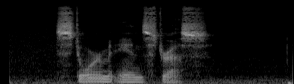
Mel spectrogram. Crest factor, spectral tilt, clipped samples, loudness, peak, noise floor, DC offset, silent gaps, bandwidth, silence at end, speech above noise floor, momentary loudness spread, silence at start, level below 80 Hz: 20 dB; -2.5 dB/octave; under 0.1%; -27 LUFS; -12 dBFS; -55 dBFS; under 0.1%; none; 16 kHz; 0 s; 26 dB; 9 LU; 0.1 s; -52 dBFS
